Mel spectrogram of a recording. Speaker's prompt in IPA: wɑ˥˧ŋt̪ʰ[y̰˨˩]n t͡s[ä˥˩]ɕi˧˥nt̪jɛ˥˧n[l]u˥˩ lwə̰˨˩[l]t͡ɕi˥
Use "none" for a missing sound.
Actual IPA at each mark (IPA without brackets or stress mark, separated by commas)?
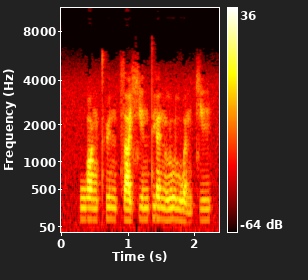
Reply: y˥˩, ä˧˥, l, n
